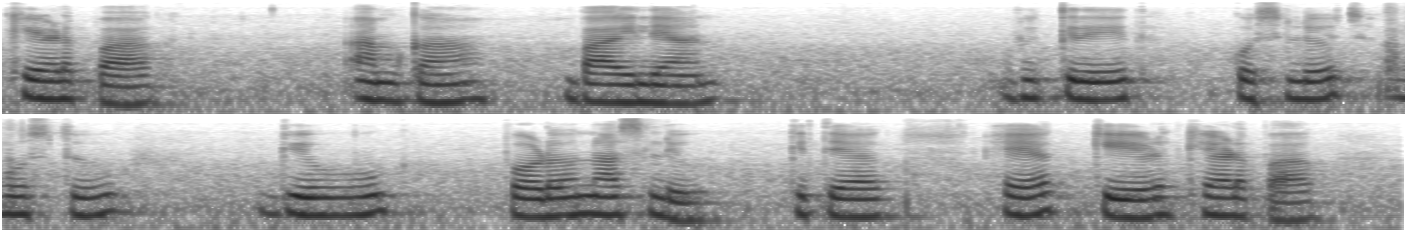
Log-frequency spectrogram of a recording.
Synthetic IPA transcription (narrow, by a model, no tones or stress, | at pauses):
kʰɛɭpak | amkã | bajljan | ʋikɾet̪ | kɔsljɔt͡sʋɔst̪u | ɡeʋũŋk | pəɽɔnaslu | kit̪ja | hekːeɭkʰeɭpak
